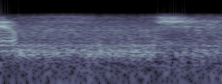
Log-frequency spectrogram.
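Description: Steady road and engine noise of a car cruising at highway speed, heard inside the cabin through a phone's microphone.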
